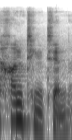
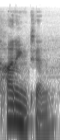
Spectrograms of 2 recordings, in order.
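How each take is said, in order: First: The middle T sound is clearly pronounced. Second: The middle T sound is dropped. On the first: The speaker calls it wrong. "People call it Huntington. ... People pronounce that T" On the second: The speaker calls it right. "no, it's Huntington"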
